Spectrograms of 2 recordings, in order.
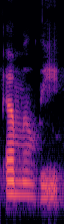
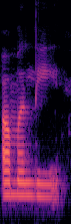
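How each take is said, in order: First: The name is pronounced with German pronunciation. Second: The name is pronounced with French pronunciation. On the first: "the German way would be" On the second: "French way would be"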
